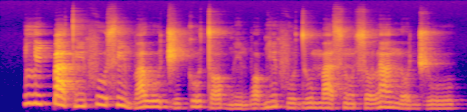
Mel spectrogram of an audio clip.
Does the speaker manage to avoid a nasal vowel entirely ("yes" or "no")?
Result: no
